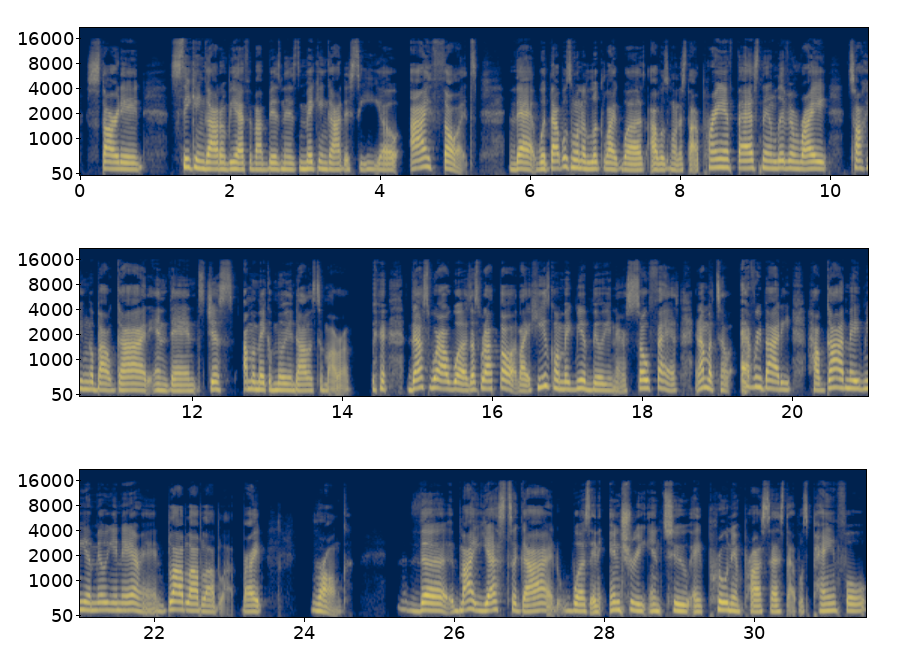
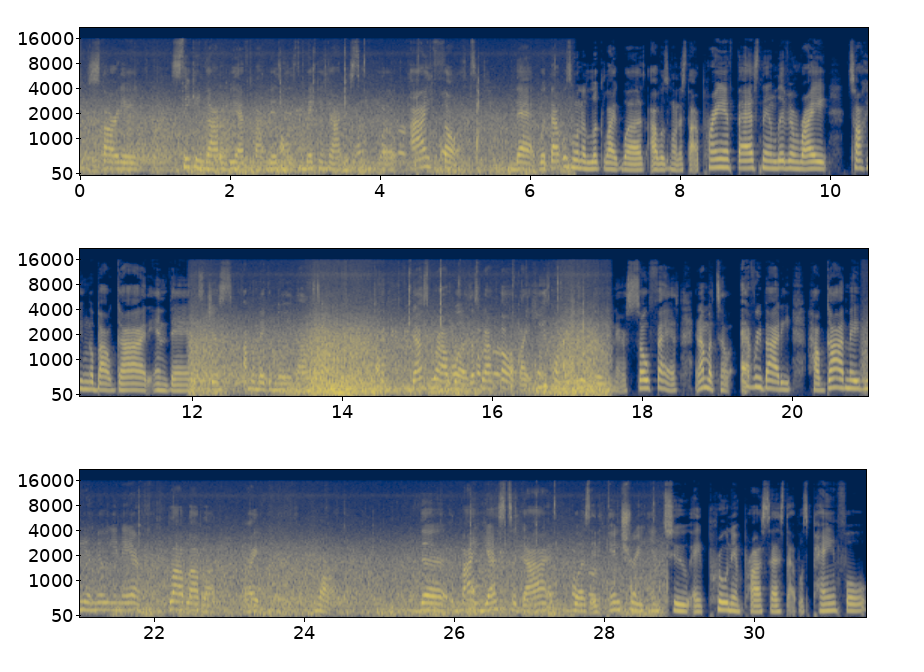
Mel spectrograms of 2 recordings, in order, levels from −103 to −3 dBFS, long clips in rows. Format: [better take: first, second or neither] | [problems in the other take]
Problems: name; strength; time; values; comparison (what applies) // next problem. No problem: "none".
first | wind noise on the microphone; heavy; until 6.5 s, from 12 to 18 s and from 21 to 29 s; 1 dB below the speech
